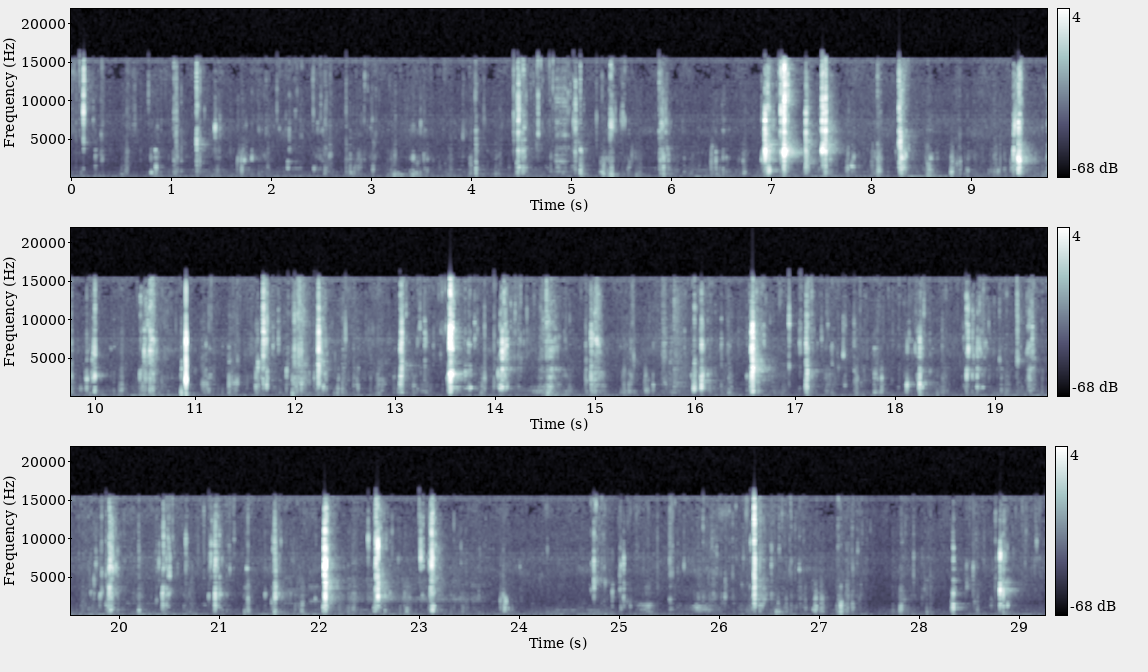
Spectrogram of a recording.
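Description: Close-miked chewing and biting of a mutton curry meal with paratha: a steady run of irregular sharp mouth clicks and smacks, several of them louder than the rest.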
